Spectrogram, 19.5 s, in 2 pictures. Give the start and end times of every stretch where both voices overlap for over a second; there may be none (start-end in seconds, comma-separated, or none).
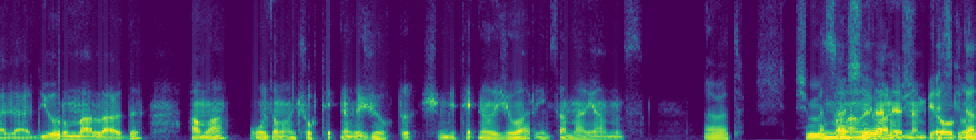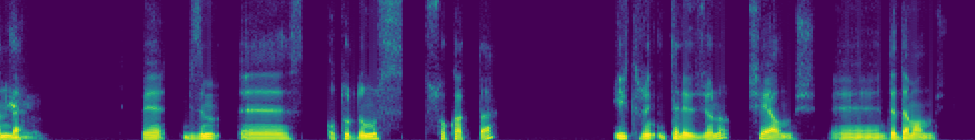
8.2-10.0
